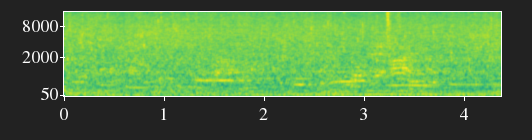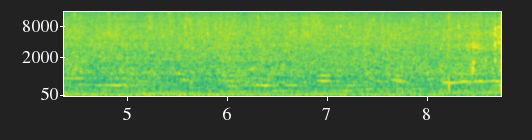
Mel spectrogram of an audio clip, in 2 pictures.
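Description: Steady running, trickling water over a low, even hum.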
